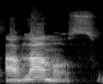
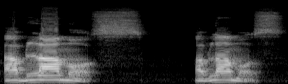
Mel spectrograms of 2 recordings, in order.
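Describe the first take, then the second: First: Said in the usual way. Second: Hablamos, slowly and clearly stretched out; slow model word. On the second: Shown as a demonstration. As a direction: spell out Hablamos slowly so the class can copy it. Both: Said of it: "you add amos".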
